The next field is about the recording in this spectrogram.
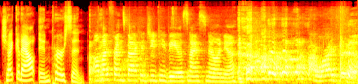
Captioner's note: laughter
